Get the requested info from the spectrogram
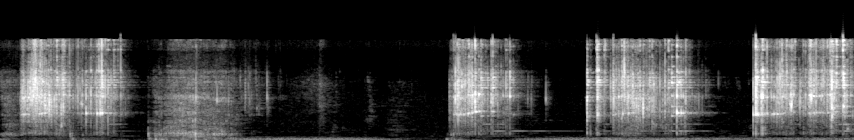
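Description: Small round ice pieces from a pop-it mould clinking and rattling against each other and a ceramic bowl as a hand stirs through them, in four short bursts.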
